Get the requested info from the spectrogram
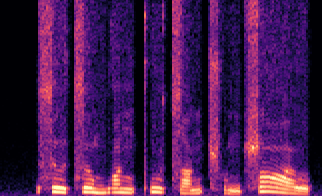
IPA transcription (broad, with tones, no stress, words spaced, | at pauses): sɹ̩˥˧t͡sɤ˥˧mwɑ˥˧ŋ pʰu˥˩t͡sɑ˧˥ŋʈ͡ʂʰʊ̰˨˩ŋ ʂɑ˥˩ʊ̯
